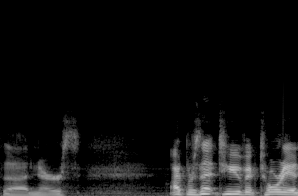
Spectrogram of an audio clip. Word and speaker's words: Nourse: I've heard it pronounced Nourse or Nurse. We'll go with Nourse.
